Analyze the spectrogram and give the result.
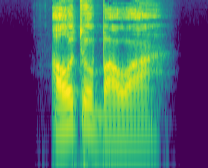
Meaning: carmaker
- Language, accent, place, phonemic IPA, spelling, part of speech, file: German, Germany, Berlin, /ˈaʊ̯toˌbaʊ̯ɐ/, Autobauer, noun, De-Autobauer.ogg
